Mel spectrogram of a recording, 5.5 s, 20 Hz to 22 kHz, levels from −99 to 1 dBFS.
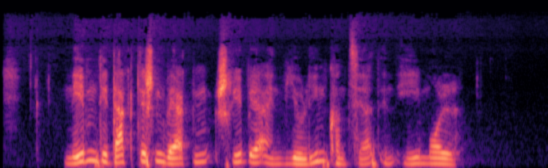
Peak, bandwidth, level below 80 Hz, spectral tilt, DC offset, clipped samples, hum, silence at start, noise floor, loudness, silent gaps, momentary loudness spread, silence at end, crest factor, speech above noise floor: -4 dBFS; 15 kHz; -56 dBFS; -5 dB/octave; under 0.1%; under 0.1%; none; 0.05 s; -72 dBFS; -21 LUFS; none; 12 LU; 0.9 s; 18 dB; 51 dB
